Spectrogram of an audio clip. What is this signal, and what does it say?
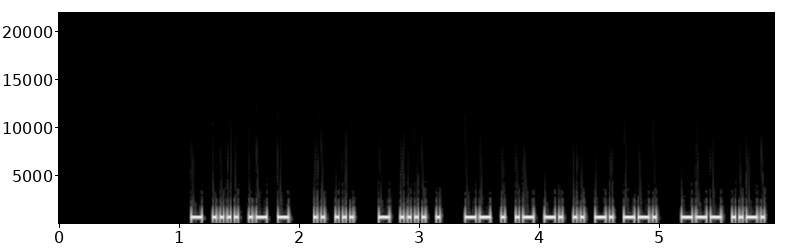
Morse code, heard as a keyed tone, about 40 wpm, 700 Hz. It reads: THAT IS THE MEANING OF
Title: Sentences from Top 900 Words 40wpm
